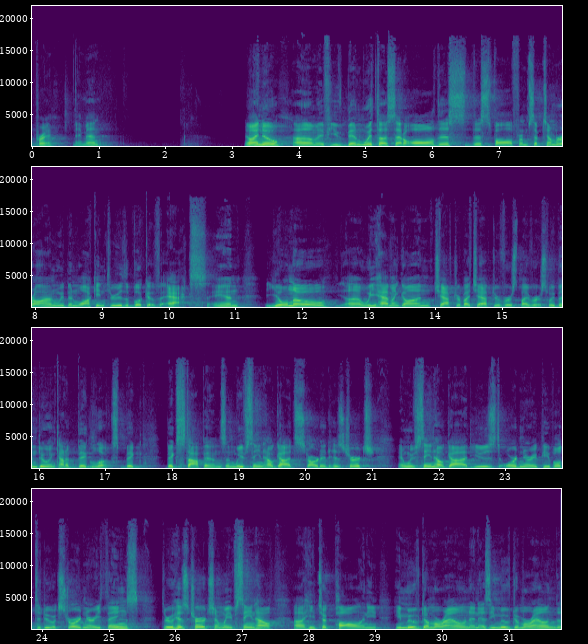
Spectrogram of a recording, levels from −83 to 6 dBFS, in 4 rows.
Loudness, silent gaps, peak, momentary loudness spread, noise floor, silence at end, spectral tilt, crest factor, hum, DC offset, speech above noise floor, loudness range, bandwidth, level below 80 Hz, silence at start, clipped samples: -19 LUFS; none; -2 dBFS; 8 LU; -75 dBFS; 0 s; -5 dB/octave; 18 dB; none; under 0.1%; 56 dB; 3 LU; 17.5 kHz; -72 dBFS; 0 s; under 0.1%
